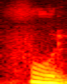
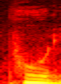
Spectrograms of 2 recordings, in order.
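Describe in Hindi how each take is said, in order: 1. पहली ध्वनि होंठ और दाँत से बनती है। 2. पहली ध्वनि दोनों होंठ मिलाकर बनती है। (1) "अगर फ के नीचे नुक्ता लगाया" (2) "फ यानी कि आपके जो होंठ हैं वो मिलने चाहिए"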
